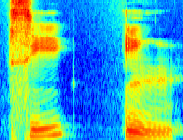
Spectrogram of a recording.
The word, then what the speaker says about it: seeing: So we have the E sound 2 times. That's the long E sound like green beans 2 times. See-ing. We link these vowels with the y sound. But it's not a very hard y. It's a light y. Together, see, seeing, seeing.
